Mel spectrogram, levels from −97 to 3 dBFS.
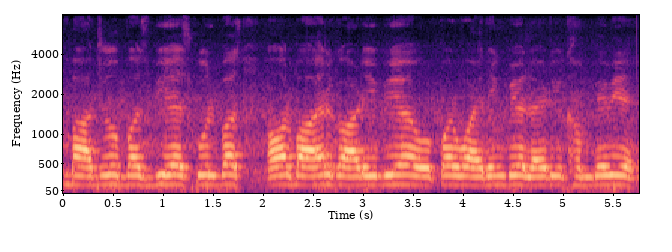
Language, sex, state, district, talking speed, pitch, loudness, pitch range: Hindi, male, Haryana, Rohtak, 210 wpm, 155 Hz, -13 LUFS, 150-155 Hz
